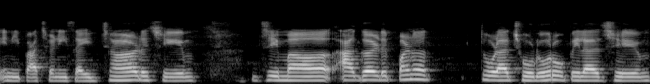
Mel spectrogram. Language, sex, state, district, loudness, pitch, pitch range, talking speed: Gujarati, female, Gujarat, Valsad, -17 LUFS, 185 Hz, 175-200 Hz, 110 wpm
